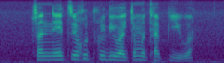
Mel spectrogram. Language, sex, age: Tswana, male, 23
